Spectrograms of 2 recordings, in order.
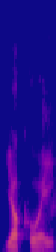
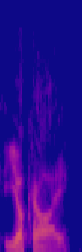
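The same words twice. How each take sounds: First: Yokoi said as "YOK-oy"; corrected pronunciation attempt. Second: Yokoi said as "YOK-eye"; pronunciation attempt. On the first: Host retrying an engineer's name, Yokoi ending like "oy". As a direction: end Yokoi on an "oy" sound, lower and quieter. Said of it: "Sorry, Yoshida, for the pronunciation". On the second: Host trying out an engineer's name, Yokoi ending like "eye". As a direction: end Yokoi on an "eye" sound. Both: Real, not acted.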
